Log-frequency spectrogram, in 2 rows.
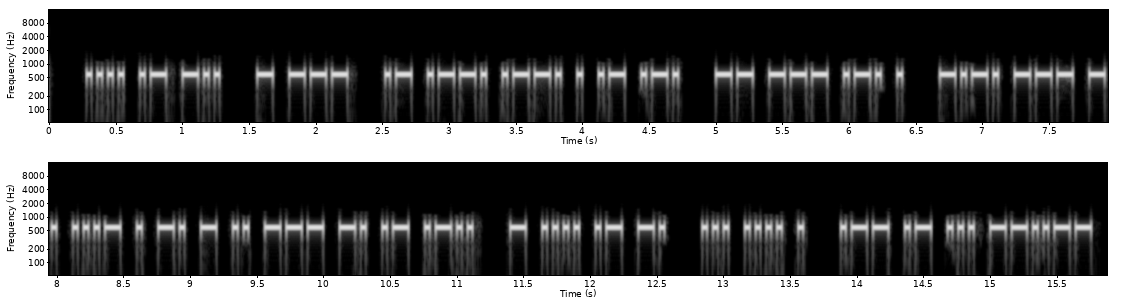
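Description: Morse code, heard as a keyed tone, about 30 wpm, 600 Hz. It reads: HAD TO APPEAR MORE CONVENTIONAL THAN SHE WAS,
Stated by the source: Morse code at 30 wpm, the novel Never by Ken Follett in English, from CW med Gnister.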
